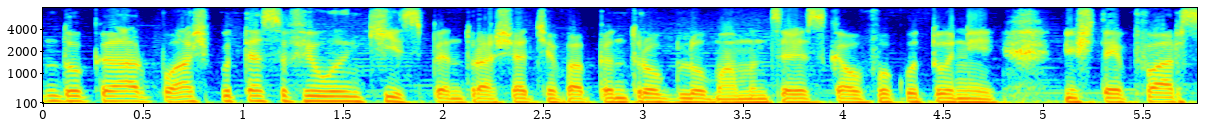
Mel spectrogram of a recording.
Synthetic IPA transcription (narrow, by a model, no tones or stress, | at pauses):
nt̪ɾukəaraʃput̪easəfiwɨŋkʲispe̞nt̪ɾuaʃat͡ʃe̞vape̞nt̪ɾuo̞ɡluməamɨnt̪se̞le̞s̬kəawfəkut̪unijniʃt̪e̞fars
